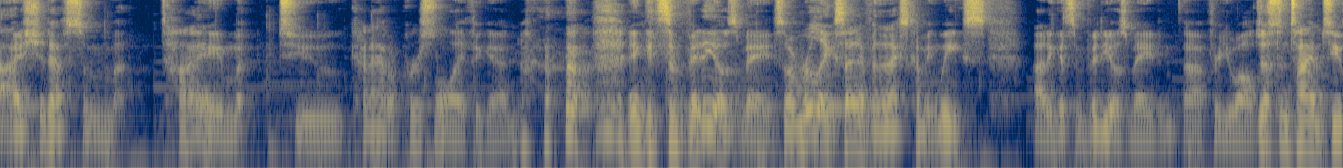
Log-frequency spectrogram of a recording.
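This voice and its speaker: A man hosting a casual livestream, stuffed up from a sinus cold, chatting in a friendly, rambling way and reading out chat. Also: lowish voice. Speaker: livestream host.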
